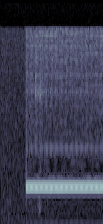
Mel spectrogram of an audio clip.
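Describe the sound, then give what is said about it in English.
Telephone dial tone while placing a call to a farm: after half a second of faint hiss, a steady, unbroken hum starts abruptly and holds at an even, moderate volume to the end. “Calling Hag Farm to talk with Claire.”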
